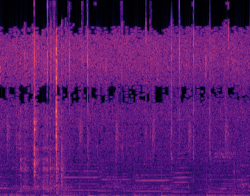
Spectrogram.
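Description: Seekh kebabs made from leftover roti pan-frying on a medium flame, a dense continuous sizzle and crackle with scattered pops and faint clinks throughout, close and steady.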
